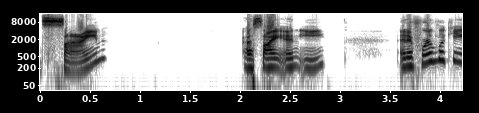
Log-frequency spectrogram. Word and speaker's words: sine: Okay, so to abbreviate that, we can say sine A, or the sine of angle A. It's not pronounced sin, even though the E is not on it.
